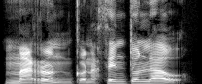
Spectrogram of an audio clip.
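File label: "marrón", Spanish, male; mekanta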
